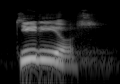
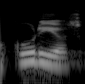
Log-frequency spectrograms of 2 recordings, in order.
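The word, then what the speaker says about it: κύριος: En el idioma griego es kyrios o kurios, como lo quieras pronunciar.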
